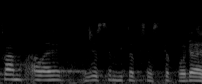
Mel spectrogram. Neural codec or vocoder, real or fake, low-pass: codec, 16 kHz, 8 kbps, FreqCodec, smaller model; fake; 7.2 kHz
